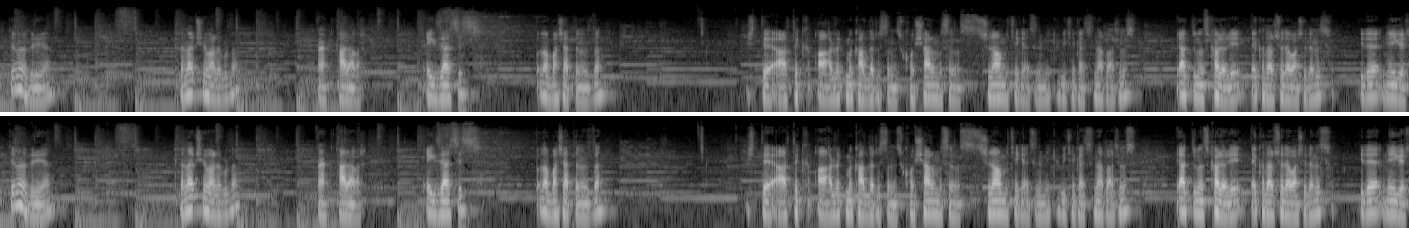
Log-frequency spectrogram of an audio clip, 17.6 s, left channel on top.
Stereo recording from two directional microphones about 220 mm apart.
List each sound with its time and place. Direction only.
0.1 s speech: 15° right (ahead or behind)
2.2 s speech: 15° right (ahead or behind)
3.9 s speech: 10° right (ahead or behind)
9.4 s speech: 10° right (ahead or behind)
